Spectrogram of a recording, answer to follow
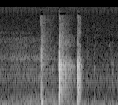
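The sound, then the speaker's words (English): Three quick, muffled hand claps in a fast, even rhythm, thin, heard over a Zoom call that cuts out the claps, with no talking. “That's the worst clap I've ever heard.”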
